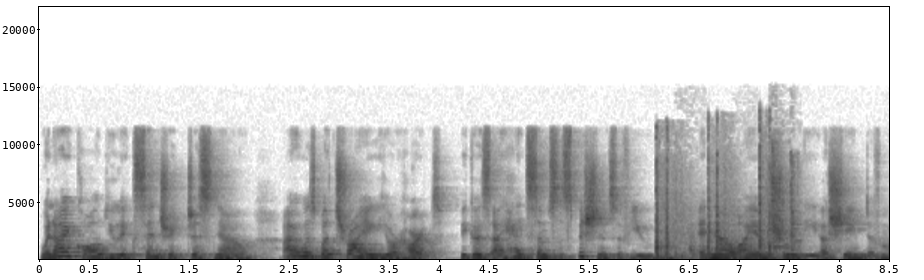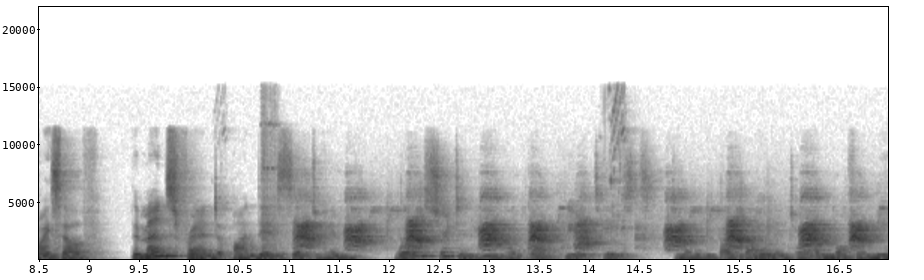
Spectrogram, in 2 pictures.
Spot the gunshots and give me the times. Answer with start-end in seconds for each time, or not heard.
6.2-7.7.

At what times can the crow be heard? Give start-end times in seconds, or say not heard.
10.7-16.9.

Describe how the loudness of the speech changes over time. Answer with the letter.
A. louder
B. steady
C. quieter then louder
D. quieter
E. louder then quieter
D.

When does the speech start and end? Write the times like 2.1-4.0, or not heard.
0.0-16.9.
